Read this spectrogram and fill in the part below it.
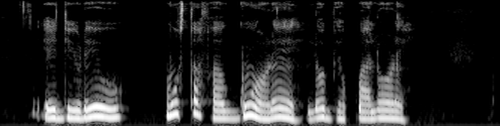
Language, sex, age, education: Yoruba, female, 15-29, secondary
